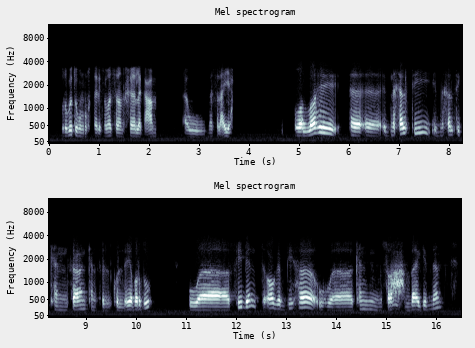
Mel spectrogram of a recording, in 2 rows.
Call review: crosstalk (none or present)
none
